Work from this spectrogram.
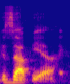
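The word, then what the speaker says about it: Zapier: and they were like oh just it's like happier but like Zapia.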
